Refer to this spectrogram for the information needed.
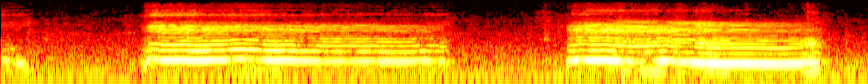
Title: snores dog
